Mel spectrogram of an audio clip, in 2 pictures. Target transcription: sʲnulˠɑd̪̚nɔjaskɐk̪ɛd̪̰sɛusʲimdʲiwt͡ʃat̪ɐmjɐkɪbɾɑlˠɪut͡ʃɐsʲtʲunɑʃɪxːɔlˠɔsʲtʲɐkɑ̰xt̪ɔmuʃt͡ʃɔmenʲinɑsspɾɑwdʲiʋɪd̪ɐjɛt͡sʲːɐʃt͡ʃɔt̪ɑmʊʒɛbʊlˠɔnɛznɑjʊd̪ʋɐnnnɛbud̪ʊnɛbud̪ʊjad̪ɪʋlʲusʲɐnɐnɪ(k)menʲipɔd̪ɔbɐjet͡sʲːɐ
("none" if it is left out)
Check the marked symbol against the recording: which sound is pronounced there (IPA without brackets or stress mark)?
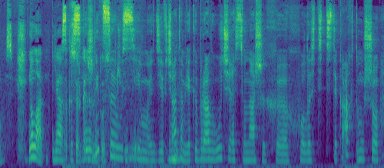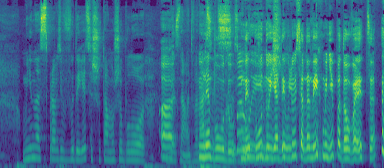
x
